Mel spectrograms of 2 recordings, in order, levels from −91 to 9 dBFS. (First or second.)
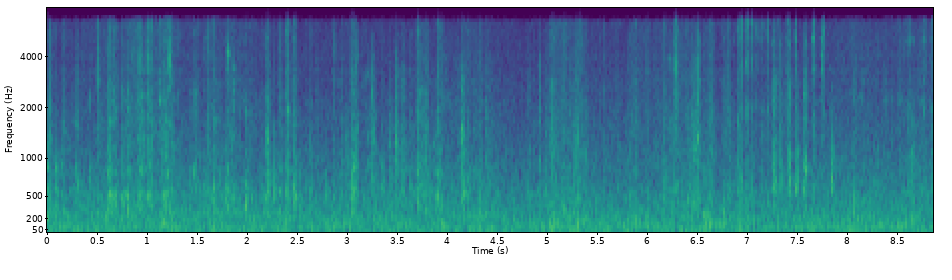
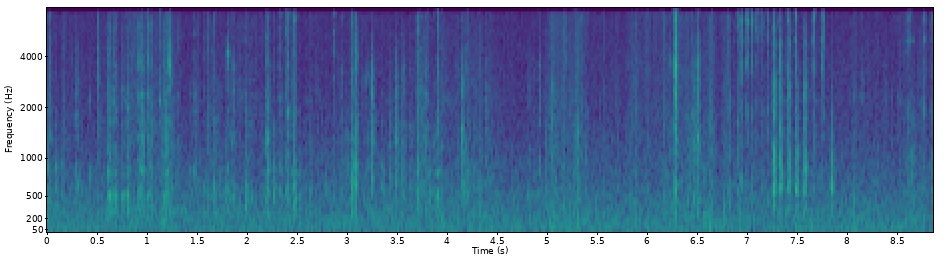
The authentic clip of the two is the second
